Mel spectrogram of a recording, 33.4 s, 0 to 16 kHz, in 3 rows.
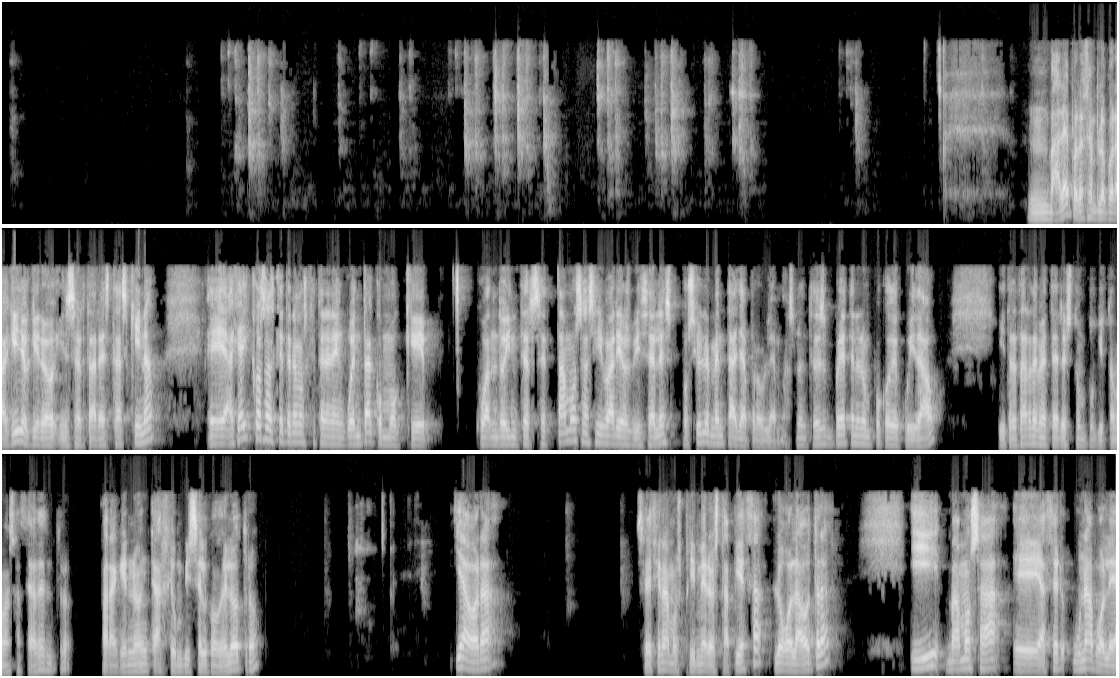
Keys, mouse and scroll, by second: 2.5 Tab, 3.0 shift+middle click, 3.6 right click, 4.0 s, 4.7 Tab, 6.0 ctrl+n, 6.3 middle click, 6.5 Tab, 6.9 shift+middle click, 7.3 g, 8.6 shift+middle click, 10.8 shift+middle click, 11.5 middle click, 11.7 shift+middle click, 12.7 shift+middle click, 15.1-15.8 scroll up 4, 17.4 middle click, 17.8-18.4 scroll down 2, 18.4 shift+middle click, 18.9 s, 20.7 g, 22.1 g, 23.7 shift+middle click, 24.8 shift+middle click, 25.8 g, 26.7 shift+middle click, 30.1 shift+right click.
